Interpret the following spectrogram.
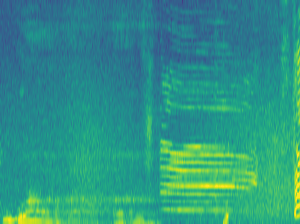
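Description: A man's drawn-out voice from the TV show, wavering and sliding in pitch. About three seconds in, a steady high note with overtones is held for about two seconds, with a soft low thump partway through.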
